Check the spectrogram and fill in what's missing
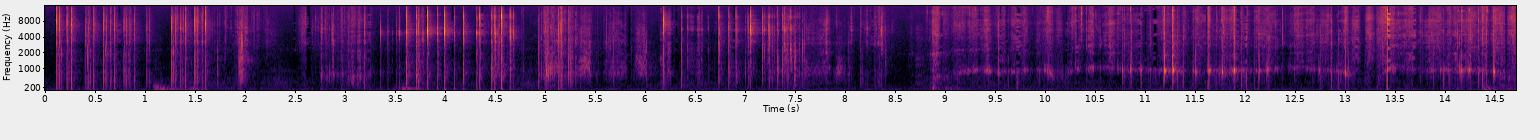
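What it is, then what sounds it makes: Plastic vitamin tablet tube. Long nails tap and scratch a small white plastic effervescent vitamin tube with a cap, likely holding tablets. Quick, dry clicks and bright, scratchy rasps come in dense, uneven bursts with no ring. A faint steady tone near 900 Hz sits underneath in the second half.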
